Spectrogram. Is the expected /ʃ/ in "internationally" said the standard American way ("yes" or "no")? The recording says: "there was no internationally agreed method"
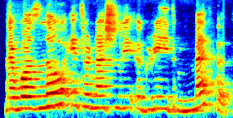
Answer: yes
